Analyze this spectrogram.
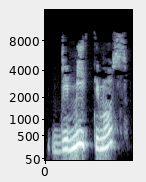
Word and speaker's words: dimittimus: the accent right so here we have the penultimate eye is short so we move up one to the anti-penultimate eye so dimittimus so first time it was the mitte and now it is dimitimus here the penultimate i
